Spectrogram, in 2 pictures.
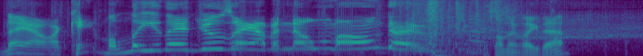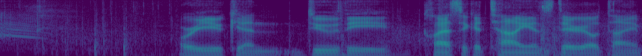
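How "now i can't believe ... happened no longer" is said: funny put-on southern twang, very high, swooping. Giving examples of voices used on stream, in a funny southern twang. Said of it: "it's got a funny southern twang".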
